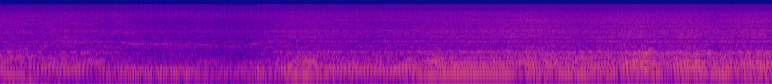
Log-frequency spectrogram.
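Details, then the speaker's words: Twin-turbo Ford Capri idling the day before wedding-car use after a new vacuum leak; idle sags low, then climbs and wanders without settling. Hunting appeared with the throttle body opened slightly to its old idle setting; cause not yet pinned down. "so she's not happy that position where she was hunting then on the when i opened up the frontal body a touch was where it used to be set idle so clearly i've got a bit of an issue somewhere"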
